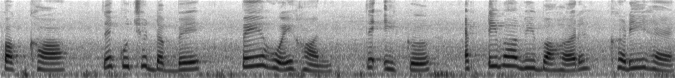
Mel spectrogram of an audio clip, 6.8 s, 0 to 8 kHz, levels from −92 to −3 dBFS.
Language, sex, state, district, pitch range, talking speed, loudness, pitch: Punjabi, female, Punjab, Kapurthala, 220-315 Hz, 125 wpm, -18 LUFS, 245 Hz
